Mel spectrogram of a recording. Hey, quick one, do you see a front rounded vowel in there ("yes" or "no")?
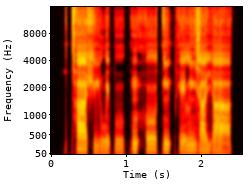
no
